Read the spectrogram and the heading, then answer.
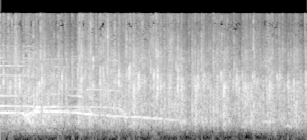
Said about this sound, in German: Habe ich eigentlich schon erwähnt, dass ich Mutter bin? Klatscht mal kurz, weil ich Mutter bin.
